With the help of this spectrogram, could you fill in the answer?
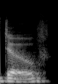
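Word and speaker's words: Dov: But it turns out it actually is Dove, confirmed by my audiobook producer. So okay, good. I mean, it's your character. But anyway, yes, Dove.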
